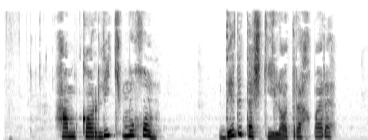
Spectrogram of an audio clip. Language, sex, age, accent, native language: Uzbek, female, 18-24, Buxoro, Uzbek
